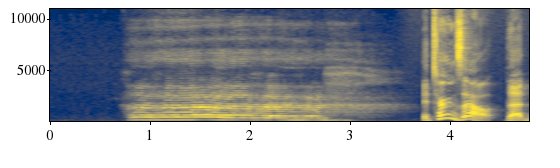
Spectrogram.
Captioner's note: pained moan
